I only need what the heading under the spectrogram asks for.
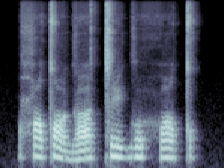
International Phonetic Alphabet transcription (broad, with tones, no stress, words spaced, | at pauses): ħɤ˦tˤu˨ɡa˦ ǀe˦ɡo˦hɔ˦tˤ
